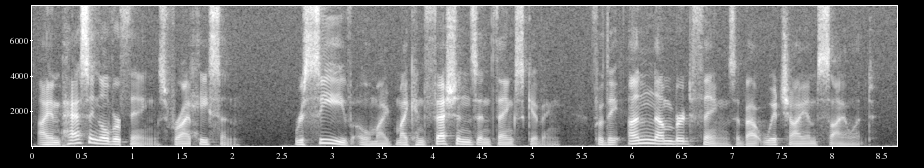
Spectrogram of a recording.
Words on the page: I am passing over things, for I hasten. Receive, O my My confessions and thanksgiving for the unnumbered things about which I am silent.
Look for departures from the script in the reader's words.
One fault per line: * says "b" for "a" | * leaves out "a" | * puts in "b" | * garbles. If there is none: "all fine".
all fine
